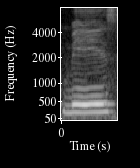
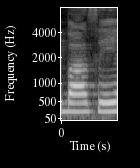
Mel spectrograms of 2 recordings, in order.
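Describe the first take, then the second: First: It has an 'ay' vowel and a silent final e. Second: It has an 'ah' vowel and a sounded final e. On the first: The speaker calls it right. "कैसे पढ़ेंगे?" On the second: The speaker calls it wrong. "इस तरीके से नहीं पढ़ेंगे"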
